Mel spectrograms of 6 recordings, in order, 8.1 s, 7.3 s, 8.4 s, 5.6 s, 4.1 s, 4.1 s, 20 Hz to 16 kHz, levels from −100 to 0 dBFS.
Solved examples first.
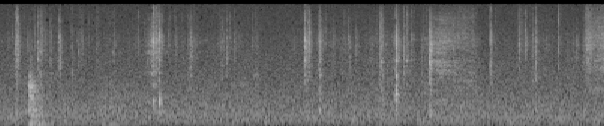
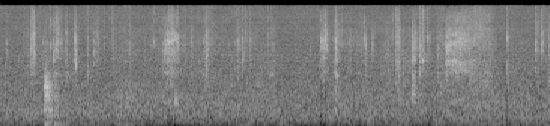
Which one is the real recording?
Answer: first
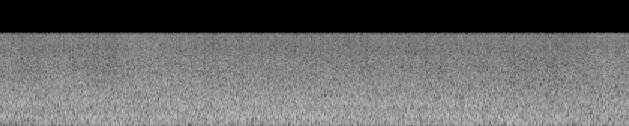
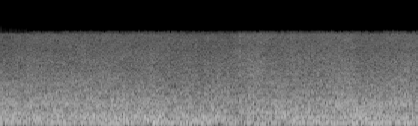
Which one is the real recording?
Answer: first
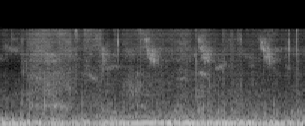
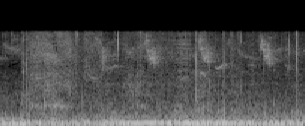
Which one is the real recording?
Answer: second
